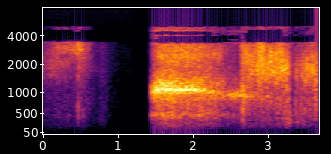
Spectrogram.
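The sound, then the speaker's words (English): A deep breath drawn in from the abdomen: a brief soft breath, a pause, then a loud, airy inhale lasting about two seconds with a faint whistling wheeze. “And when I meditate, I take my deep breath in from my abdomen.”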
